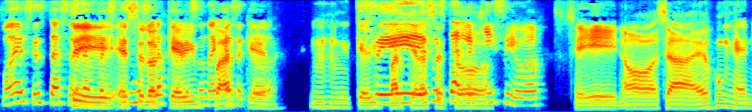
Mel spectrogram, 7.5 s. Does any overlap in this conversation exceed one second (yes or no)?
yes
